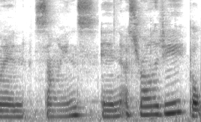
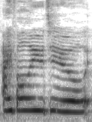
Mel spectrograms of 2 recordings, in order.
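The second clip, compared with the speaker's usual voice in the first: higher, louder eager chime-in; eager fan; 11 semitones higher, 11 dB louder than usual. Retold or imitated. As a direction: jump in eagerly like a thrilled fan. Second fan chiming in.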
